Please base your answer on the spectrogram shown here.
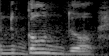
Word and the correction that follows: Ndongo: É muito difícil falar essas palavras porque tem sempre sempre um N mudo no meio, não sei pronunciar, mas é Ndongo.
